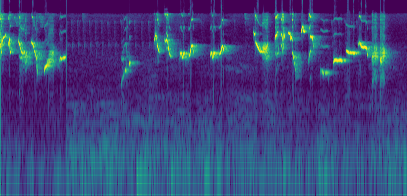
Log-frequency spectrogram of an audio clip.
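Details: Oriental magpie-robin (kacer) in lively full song, used as a training recording for caged birds: rapid varied phrases of sweet rising and falling whistles mixed with harsher notes, in bursts with short gaps, over a faint low hum.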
